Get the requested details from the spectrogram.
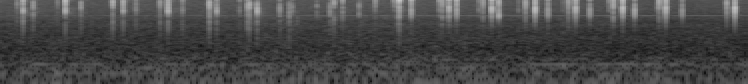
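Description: A small pink glass perfume bottle with a faceted cap is held upright while long pointed nails tap and scratch its flat glass sides. Rapid, irregular bright clicks patter over a steady low hum and rumble. The taps blur together too closely to count.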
